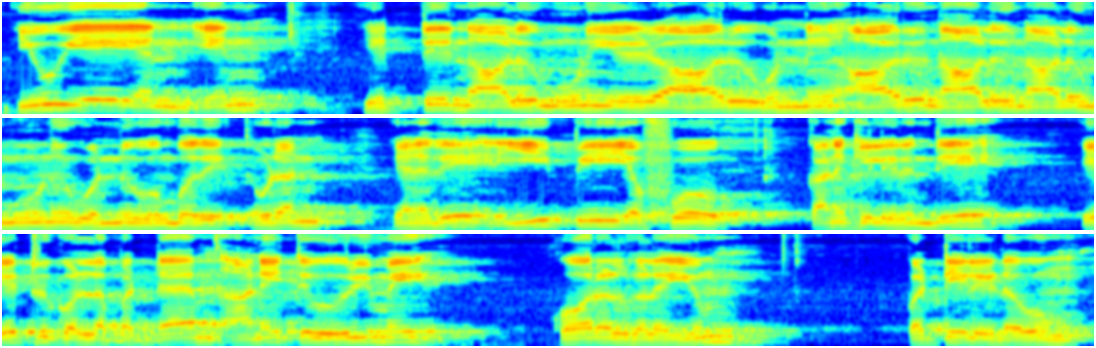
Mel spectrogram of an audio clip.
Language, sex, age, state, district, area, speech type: Tamil, male, 30-45, Tamil Nadu, Cuddalore, rural, read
